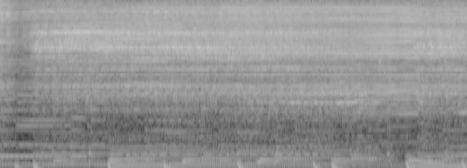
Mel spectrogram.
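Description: A parting tool cutting a sizing groove into a beech spindle turning on a wood lathe, a steady hissing cut. Background music with a low bass line runs under it.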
